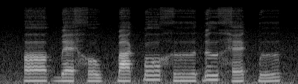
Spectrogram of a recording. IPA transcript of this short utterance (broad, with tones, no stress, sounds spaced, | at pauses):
ʌː˨ ɡ͡b ɛ˨ h o˨ w k͡p a˨ k͡p o˦ h ɯː˨ ɗ ɯ˦ h ɛ˨˦ k͡p ɯ˨˦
